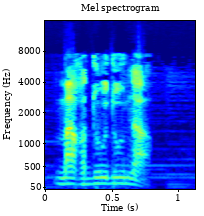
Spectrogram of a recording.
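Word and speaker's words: مردودون: Le mot en bleu se prononce Mardouuna.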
